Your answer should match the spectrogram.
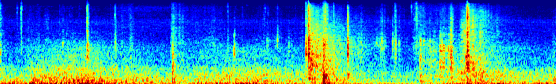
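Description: Clicks and knocks of a laptop being taken apart by hand, with its case, mainboard and screws being worked at, over a steady low rumble. The sharpest knocks come a little past halfway.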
